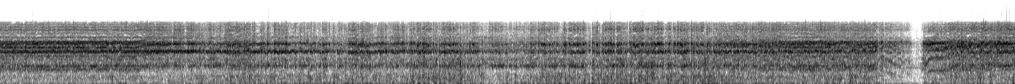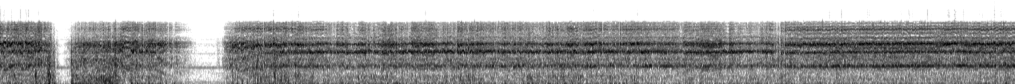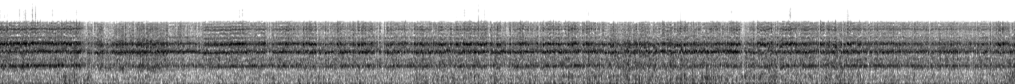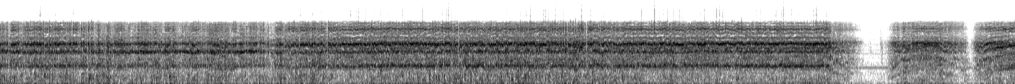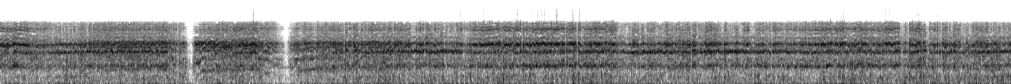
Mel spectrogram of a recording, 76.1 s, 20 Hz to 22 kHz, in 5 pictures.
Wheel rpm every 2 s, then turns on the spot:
210, 230, 230, 240, 230, 220, 150, 190, 150, 140, 220, 230, 230, 220, 210, 220, 220, 230, 230, 230, 230, 230, 230, 220, 230, 210, 210, 210, 190, 80, 160, 180, 140, 220, 220, 230, 230, 220.
none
